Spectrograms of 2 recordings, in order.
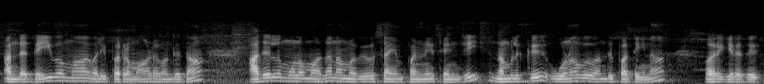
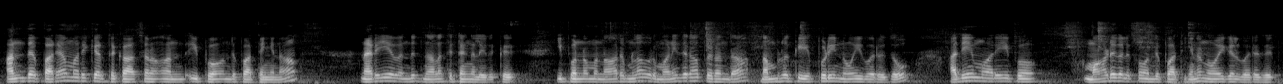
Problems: background sounds at intervals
